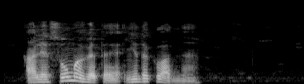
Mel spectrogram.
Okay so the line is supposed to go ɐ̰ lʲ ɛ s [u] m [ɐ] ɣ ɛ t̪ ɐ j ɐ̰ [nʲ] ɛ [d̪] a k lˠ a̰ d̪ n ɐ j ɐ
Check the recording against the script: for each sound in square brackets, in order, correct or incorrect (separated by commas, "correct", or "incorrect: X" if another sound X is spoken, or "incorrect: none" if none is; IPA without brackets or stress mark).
correct, correct, correct, correct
